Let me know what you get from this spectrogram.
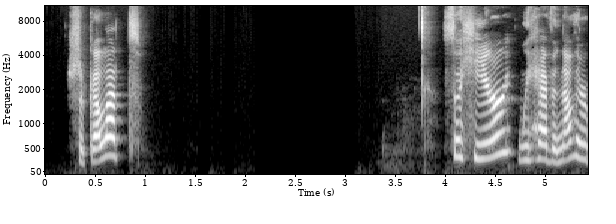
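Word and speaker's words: шоколад: Chocolate. So pay attention to the pronunciation of the two O's in the word chocolate. The stress falls on the letter A.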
